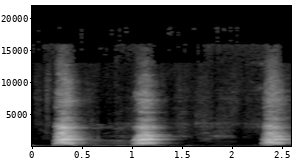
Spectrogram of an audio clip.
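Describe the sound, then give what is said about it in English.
A corgi named Memphis barks three times, sharp yips, the first two in quick succession and the third after a longer pause, with no talking. “That is our resident corgi.”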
